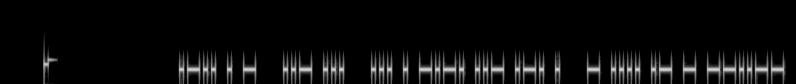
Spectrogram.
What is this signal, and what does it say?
Morse code, heard as a keyed tone, about 30 wpm, 700 Hz. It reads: LET US SECURE THAT,
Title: Sentences from Top 1200 Words 30wpm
